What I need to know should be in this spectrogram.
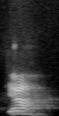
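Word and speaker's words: יה: seconde lettre donc de Yah et il se prononce par un simple souffle à la manière d'un H muet, Yah.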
